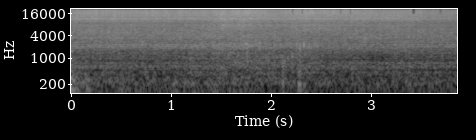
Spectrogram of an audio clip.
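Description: Shrimp sizzle and fry steadily in a hot pan for a stir-fry, a dense, even crackling hiss that holds at a constant close level throughout, with no voices over it.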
